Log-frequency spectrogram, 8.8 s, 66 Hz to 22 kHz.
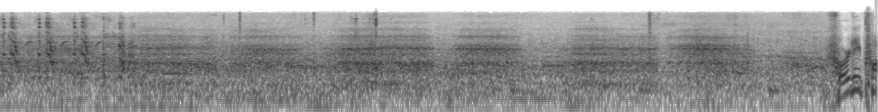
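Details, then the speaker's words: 2012 BMW Sertao G 650 GS single, about 3,150 miles, cold at 40.9°F, recurring starting issue (6th time): starter churns the cold engine in repeated bursts but it never fires; cranking no-start, cause unconfirmed (decompressor lever suggested). "She's in a I don't want to start mode."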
